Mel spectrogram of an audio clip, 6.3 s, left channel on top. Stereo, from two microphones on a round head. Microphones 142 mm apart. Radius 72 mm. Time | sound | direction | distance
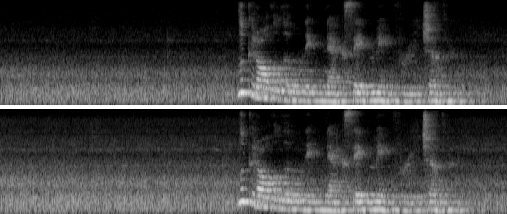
3.0 | a woman speaking | 55° left (ahead or behind) | 0.8 m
